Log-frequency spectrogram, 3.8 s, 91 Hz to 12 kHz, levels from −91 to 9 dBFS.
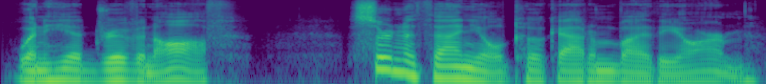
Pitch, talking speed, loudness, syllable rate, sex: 105 Hz, 190 wpm, -19 LUFS, 5.0 syllables/s, male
